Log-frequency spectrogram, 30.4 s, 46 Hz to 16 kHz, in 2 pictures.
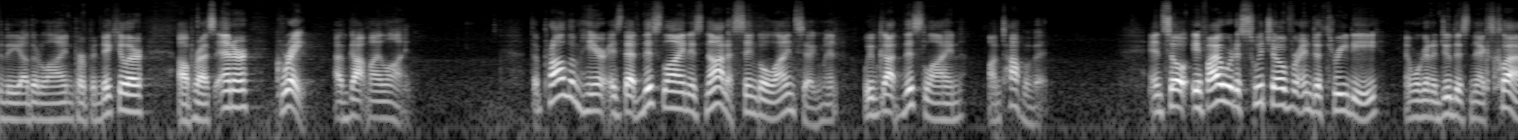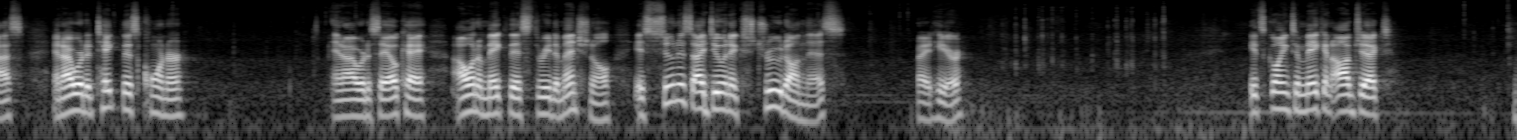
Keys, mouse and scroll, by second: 0.9 click, 2.0 Return, 6.6 click, 12.0 click, 12.9 click, 13.1 click, 14.5 click, 14.7 click, 15.1-15.4 middle click, 15.6-16.4 scroll, 17.0 right click, 17.2-17.9 scroll, 18.8 right click, 19.4-20.9 scroll, 20.9 middle click, 21.0 middle click, 21.9-22.3 scroll, 22.3 click, 23.5 click, 24.3 click, 25.3-29.3 typing, 28.2 click, 29.9 right click.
